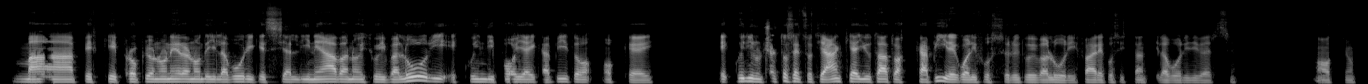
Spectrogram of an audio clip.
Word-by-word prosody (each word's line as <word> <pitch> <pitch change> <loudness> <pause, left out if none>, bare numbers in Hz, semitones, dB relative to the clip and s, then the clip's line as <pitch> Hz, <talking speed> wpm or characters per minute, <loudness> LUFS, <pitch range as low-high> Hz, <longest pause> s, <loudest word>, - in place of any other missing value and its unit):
Ma, 120 -1 +4
perché 120 +1 -2
proprio 125 +1 0
non 125 +1 +2
erano 125 -1 +3
dei 120 -1 0
lavori 120 +1 0
che 115 -1 -3
si 115 +2 -7
allineavano 120 +1 +2
ai 115 - -2
tuoi 115 +1 -3
valori 140 +4 +3
e 110 0 -12
quindi 125 -1 -2
poi 120 0 -1
hai 115 -1 +1
capito 115 +1 -3
okay. 105 -2 -3 0.6
E - - -2
quindi 145 +1 +2
in 140 - +3
un 125 - -2
certo 145 +4 -2
senso 130 -4 -1
ti - - -3
ha - - +8
anche 140 +1 +1
aiutato 125 0 +3
a 110 - 0
capire 115 +2 +2
quali 110 -1 0
fossero 110 -1 -9
i 105 - -4
tuoi 110 0 -3
valori, 105 -2 -2
fare 105 +1 0
così 105 +1 -14
tanti 105 -3 -11
lavori 100 -1 -6
diversi. 95 -2 -12 0.8
Ottimo. 100 0 -9
115 Hz, 185 wpm, -24 LUFS, 110-125 Hz, 0.8 s, ha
